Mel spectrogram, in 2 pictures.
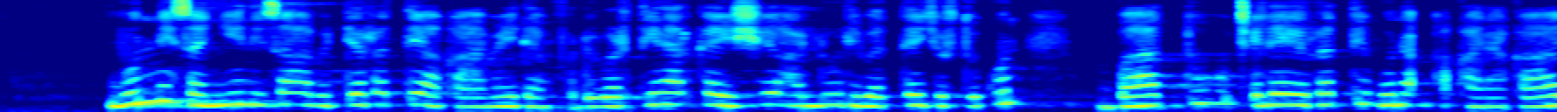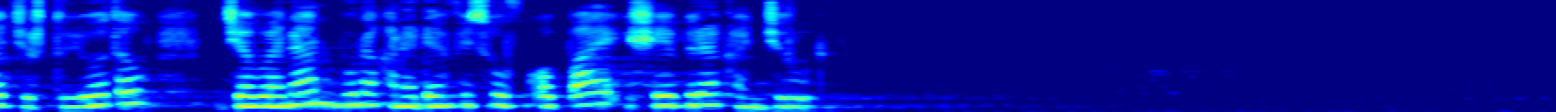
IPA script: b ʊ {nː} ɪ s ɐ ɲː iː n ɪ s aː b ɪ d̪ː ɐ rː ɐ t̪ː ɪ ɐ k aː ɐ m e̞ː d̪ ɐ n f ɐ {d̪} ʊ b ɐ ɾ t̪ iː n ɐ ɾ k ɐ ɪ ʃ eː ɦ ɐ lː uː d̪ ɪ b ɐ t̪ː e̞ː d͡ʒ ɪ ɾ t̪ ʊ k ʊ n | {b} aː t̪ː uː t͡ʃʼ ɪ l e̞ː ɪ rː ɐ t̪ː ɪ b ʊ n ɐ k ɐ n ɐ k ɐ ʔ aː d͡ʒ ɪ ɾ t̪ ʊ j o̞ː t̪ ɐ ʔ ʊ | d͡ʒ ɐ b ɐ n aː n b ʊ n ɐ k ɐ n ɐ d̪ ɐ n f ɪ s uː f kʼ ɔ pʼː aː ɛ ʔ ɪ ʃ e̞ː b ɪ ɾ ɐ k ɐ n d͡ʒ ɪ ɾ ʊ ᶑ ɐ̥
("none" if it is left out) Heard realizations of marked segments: nː, d̪, b

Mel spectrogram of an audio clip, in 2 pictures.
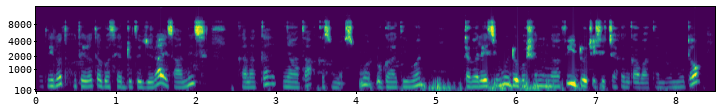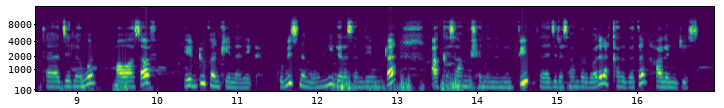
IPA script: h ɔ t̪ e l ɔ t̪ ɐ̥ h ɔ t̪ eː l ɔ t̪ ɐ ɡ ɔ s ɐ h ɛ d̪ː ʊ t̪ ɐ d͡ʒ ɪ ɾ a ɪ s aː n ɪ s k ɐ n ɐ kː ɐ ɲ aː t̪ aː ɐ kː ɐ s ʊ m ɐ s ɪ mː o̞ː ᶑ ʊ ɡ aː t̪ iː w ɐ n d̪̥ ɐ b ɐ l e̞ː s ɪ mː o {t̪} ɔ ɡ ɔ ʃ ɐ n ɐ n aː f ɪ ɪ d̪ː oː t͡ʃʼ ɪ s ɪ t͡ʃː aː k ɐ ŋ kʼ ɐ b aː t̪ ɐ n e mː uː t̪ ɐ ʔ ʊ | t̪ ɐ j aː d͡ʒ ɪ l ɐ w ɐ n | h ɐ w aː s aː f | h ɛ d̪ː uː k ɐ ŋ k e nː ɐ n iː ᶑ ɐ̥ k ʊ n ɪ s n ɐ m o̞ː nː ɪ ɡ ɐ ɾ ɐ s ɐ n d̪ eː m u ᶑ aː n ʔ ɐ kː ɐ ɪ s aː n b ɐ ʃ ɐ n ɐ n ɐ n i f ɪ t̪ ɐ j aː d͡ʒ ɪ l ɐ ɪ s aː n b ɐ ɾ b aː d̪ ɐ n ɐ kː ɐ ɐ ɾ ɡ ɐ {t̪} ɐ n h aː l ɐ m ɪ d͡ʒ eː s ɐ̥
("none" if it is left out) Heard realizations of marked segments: d̪, t̪

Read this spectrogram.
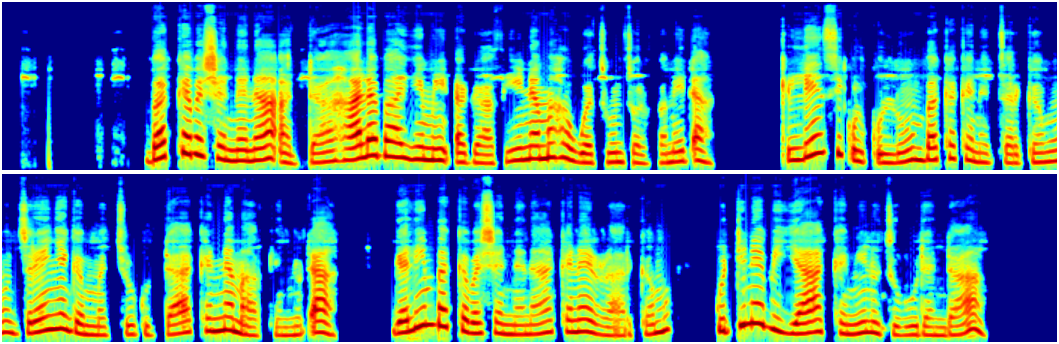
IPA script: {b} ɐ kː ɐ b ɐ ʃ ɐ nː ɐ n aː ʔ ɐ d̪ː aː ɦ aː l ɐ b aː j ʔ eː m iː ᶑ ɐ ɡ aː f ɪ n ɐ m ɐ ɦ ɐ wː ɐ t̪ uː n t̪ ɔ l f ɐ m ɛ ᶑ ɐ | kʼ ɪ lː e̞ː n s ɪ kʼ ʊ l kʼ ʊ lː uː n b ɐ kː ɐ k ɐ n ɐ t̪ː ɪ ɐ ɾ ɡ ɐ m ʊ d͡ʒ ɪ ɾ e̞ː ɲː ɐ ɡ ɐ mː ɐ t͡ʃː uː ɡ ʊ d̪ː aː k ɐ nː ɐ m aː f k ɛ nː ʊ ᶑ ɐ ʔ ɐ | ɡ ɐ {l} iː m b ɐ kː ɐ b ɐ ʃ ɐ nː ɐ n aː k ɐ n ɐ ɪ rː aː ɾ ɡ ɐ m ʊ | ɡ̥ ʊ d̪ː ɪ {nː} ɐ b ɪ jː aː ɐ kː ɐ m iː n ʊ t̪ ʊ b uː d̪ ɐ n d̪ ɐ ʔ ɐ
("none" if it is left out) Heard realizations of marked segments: b, l, n

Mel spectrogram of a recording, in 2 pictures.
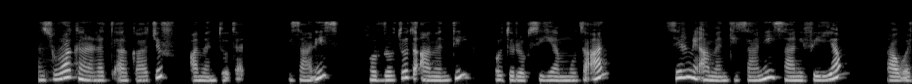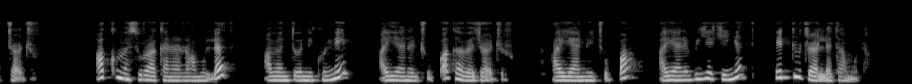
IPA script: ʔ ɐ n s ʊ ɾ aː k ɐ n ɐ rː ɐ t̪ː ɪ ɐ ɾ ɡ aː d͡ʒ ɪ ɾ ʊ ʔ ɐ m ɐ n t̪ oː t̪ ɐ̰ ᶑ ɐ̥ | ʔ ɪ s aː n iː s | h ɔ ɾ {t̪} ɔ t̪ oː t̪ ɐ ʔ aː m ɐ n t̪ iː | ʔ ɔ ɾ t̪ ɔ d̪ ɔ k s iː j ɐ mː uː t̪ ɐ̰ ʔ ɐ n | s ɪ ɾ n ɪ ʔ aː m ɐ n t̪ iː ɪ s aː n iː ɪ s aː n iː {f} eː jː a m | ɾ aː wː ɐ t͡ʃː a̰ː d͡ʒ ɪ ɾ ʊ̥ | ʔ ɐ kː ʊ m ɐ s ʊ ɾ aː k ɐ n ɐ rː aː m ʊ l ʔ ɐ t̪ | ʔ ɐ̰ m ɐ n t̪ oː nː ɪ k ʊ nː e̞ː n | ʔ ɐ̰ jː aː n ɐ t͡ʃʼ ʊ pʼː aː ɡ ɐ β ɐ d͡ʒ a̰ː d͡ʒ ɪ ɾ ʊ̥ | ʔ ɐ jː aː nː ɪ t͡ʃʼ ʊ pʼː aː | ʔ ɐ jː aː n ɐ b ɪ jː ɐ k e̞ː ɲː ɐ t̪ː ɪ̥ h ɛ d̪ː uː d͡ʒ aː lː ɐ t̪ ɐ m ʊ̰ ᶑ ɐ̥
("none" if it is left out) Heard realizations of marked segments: d̪, f

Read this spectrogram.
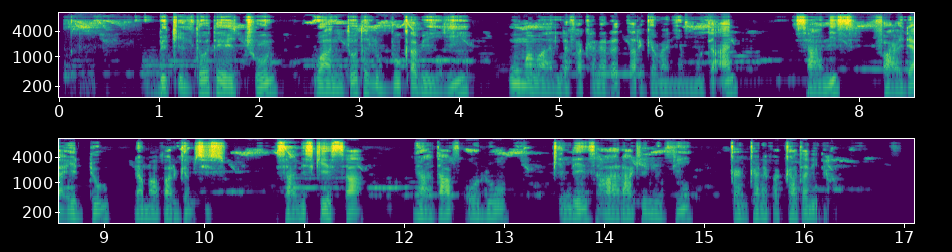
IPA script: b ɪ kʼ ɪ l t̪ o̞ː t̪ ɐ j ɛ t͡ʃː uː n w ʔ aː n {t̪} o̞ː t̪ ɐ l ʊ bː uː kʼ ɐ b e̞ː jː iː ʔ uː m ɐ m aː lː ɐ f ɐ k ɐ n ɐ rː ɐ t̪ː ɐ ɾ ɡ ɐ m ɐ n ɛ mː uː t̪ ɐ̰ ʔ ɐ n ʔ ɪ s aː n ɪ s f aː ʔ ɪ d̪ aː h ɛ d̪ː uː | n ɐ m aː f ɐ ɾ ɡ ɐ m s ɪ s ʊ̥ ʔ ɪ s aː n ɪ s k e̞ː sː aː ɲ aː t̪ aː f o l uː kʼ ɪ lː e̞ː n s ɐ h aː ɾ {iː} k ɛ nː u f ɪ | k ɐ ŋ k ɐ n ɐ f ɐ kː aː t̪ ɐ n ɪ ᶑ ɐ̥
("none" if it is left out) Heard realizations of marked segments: t̪, aː

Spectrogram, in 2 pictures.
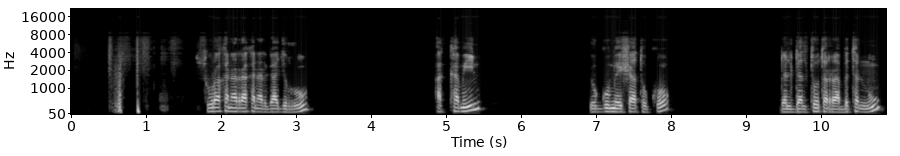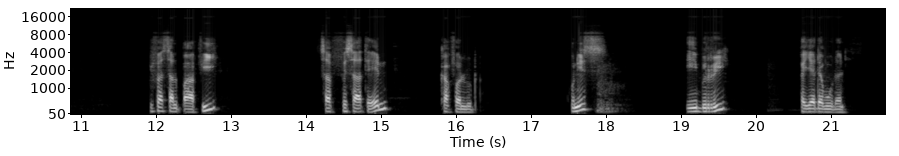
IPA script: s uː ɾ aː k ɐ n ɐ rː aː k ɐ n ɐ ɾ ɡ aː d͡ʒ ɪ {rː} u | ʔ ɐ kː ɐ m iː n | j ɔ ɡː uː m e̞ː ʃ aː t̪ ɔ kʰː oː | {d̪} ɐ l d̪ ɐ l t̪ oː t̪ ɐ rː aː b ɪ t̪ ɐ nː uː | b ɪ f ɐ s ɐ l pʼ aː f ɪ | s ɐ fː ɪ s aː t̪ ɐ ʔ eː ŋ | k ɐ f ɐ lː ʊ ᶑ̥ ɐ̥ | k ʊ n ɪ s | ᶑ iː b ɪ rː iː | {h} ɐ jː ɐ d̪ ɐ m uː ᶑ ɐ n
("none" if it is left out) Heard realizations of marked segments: rː, d̪, f

